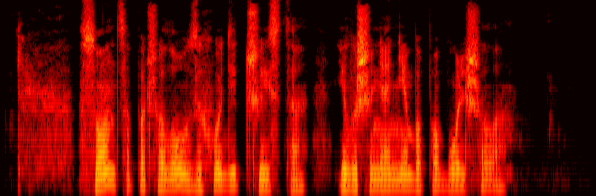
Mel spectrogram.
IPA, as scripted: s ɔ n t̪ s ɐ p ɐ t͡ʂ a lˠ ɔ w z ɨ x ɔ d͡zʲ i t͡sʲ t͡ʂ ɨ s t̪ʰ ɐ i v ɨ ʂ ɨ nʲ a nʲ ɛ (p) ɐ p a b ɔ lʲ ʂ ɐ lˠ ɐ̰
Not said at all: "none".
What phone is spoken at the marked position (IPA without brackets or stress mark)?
b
